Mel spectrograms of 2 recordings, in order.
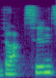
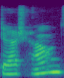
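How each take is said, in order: First: The first syllable sounds like 'dacks'. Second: The first syllable sounds like 'dash'. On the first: "I say Dachshund" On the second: "I guess dash hound is also correct"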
